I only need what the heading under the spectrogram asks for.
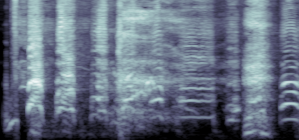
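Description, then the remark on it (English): A bird squawks and calls in a rapid series of short bursts, harsh raspy screeches alternating with clearer whistled tones, fairly loud and heard on its own without talking. “It might be my neighbors, but it's like super, super faint on my side. Oh, do your neighbors have a bird?”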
